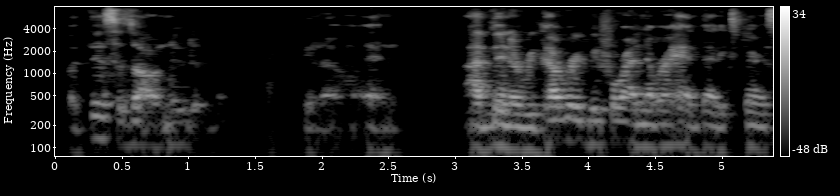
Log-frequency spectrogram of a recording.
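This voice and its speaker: Somewhat breathy, the voice moves along at a moderate pace. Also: man. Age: 60s. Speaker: podcast host in addiction recovery. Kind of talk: casual interview conversation. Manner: halting, repeats words.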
